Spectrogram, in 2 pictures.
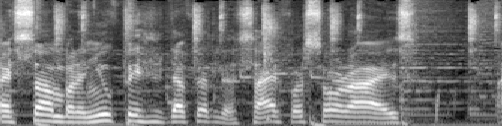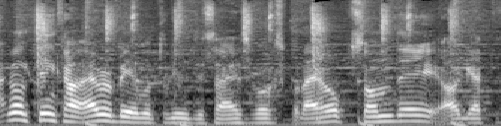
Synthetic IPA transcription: aɪsʌ̃nbʌɾɨnjupʰeɪs̬ɨzdɛfənətˡliəsaɪd̥fə˞sɔɹaɪz̥ | aɪɾõʊ̃nθɪ̃ŋkaɪlˠɛvə˞bieɪbl̩ˠtʰəlivðɪsaɪzbʊksb̥ʌɾaɪhoʊpsʌ̃mdeɪa̰ɪlˠɡɛt̪̚

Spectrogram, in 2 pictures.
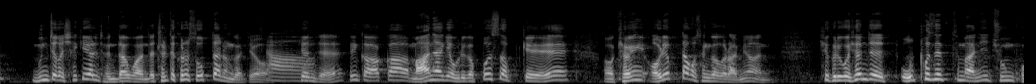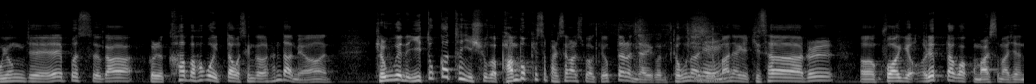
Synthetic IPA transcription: mund͡ʑe̞ɣaɕʰeɡeɯɭtwe̞ndaɡohanɯnde̞t͡ɕʌɭt͈e̞kɯɾʌɭs͈uʌp̚t͈anɯnɡʌd͡ʑo̰çjʌnd͡ʑe̞kɯɲik͈aːk͈amaɲaɡe̞uɾiɡap͈ɯs͈ɯʌp̚k͈e̞ː | ʌkjʌŋeŋiʔʌɾjʌp̚t͈aɡosʰeŋɡaɡɯɭhamjʌn | kɯɾiɡoçjʌnd͡ʑe̞opʰʌsʰe̞ntʰɯmaɲit͡ɕunkoŋjʌŋd͡ʑe̞ːp͈ɯs͈ɯɡakɯʌɭkʰabɦaɡoit̚t͈aɡosʰe̞ŋɡaɡɯɭɦandamjʌn | kjʌɭɡuɡe̞nɯnit͈ok͈atʰɯniɕ͈uɡapambokʰe̞sʰʌpaɭs͈e̞ŋɦaɭs͈ubak͈eʌp̚t͈anɯnjaiɡʌtʌɡunad͡ʑiɡɯmaɲaɡe̞kisʰaɾɯɭ | ʌkuɦaɡiʌɾjʌp̚t͈aɡoak͈amaɭs͈ɯmɦaɕʰʌn

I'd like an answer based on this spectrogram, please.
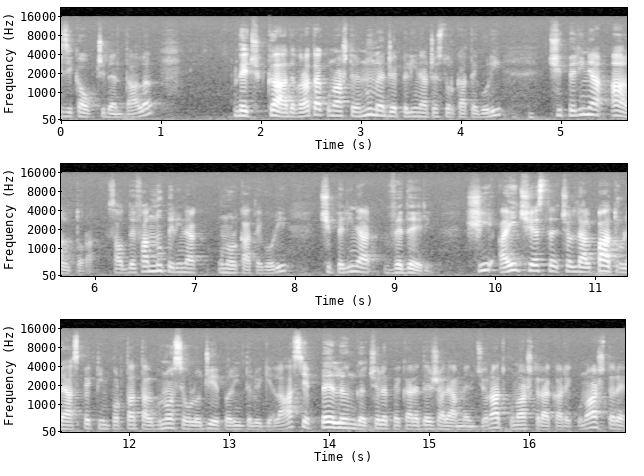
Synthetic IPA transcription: fizikao̞k̚t͡ʃid̪e̞nt̪alə | d̪e̞t͡ʃʲkəad̪evəɾat̪akunoaʃt̪e̞ɾe̞nume̞rd͡ʒe̞pe̞lineaːt͡ʃe̞st̪o̞rkat̪e̞ɡo̞ɾijt͡ʃipe̞lineaʔalt̪o̞̰ɾa̰sawd̪e̞fap̚t̪nupe̞linea | uno̞rkat̪e̞ɡo̞ɾij | t͡ʃipe̞lineave̞d̪e̞ɾḭ | ʃiait͡ʃʲje̞st̪e̞t͡ʃe̞ld̪ealpat̪ɾuleaːspe̞k̚t̪impo̞rt̪ant̪alɡno̞seo̞lo̞d͡ʒije̞jpəɾint̪e̞lujɡʲe̞lasiepe̞lɨŋɡət͡ʃe̞le̞pe̞kaɾe̞d̪e̞ʒaleamːe̞nt̪sio̞nat̪kunoaʃt̪eɾeakaɾekunoaʃt̪e̞ɾe̞

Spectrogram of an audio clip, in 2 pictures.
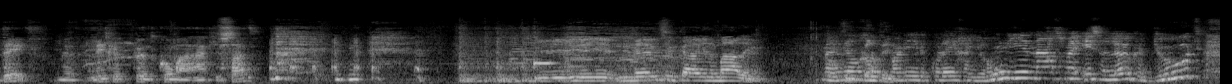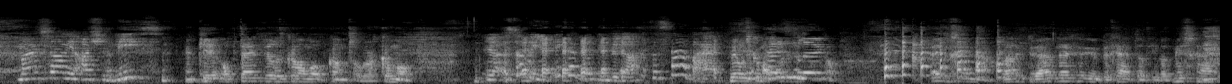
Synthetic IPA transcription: deːt | mɛtlɪkəpøntkɔmaaːkʰjəsat | jijəənøsəkajənəmaːlɪŋ | mɛʋɪlˠʋadɪdəkoleːχajərunhiərnaːstməʔɪsənløːkəduːtmarətsɔwjəʔɔsjəbliftənkɪːɹɔptɛjtʋɪlˠəkoːməɔp̚kɑntʰo̰ːɹkɔmɔp | jasɔriɪkɛpɔdibədɑxtətstaːtdaːrɪsəəløːkp | evəalaːtɪknyœɥtlɛχəybəχrɛjp̚d̥ɔtɦiːəʋɔtmɪsχa

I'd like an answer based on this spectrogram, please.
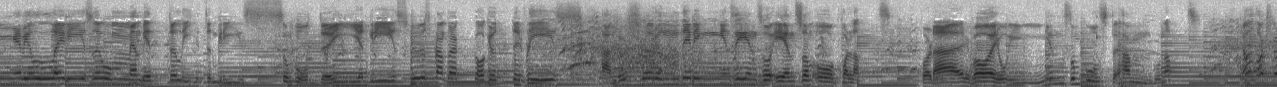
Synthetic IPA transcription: ŋːəʋɪlæɪʋiːsəɔmɛnbit̪ːəliːt̪ənɡɾiːs | sɔmbʊd̪ːəɪɛt̪ɡɾiːshʉːsblɑnt̪mœkːɔkʉt̪ːəɾfliːs | hɑnd̪ʉʂəɾʉnt̪ɪbɪŋːənsiːnsɔʔensɔmʔoːɡfɔɭɑt̪ː | fɔɖæɾʋɑɾjʊɪŋː | ənsɔmkʰuːst̪əhɑmɡʊnɑt̪ː | jɑːt̪ʰɑkskɑ

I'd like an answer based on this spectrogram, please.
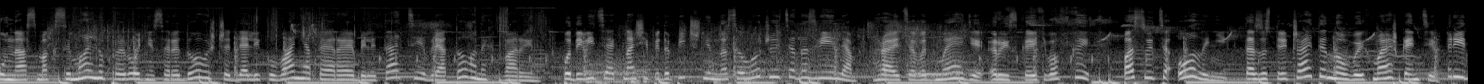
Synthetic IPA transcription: ʊnɑsmɐksɪmɑlʲnɔpɾɪɾɔdʲnʲiseɾed̪ɔʋɪʃt͡ʃɛd̪ʲlʲɐlʲikʊʋɑnʲːɐt̪ɐɾeɐbʲilʲit̪ɑt͡sʲijiʋɾʲɐt̪ɔʋɐnɪxt̪ʋɐɾɪn | pɔd̪ɪʋʲit͡sʲːɐjɐknɑʃʲipʲid̪ɔpʲit͡ʃnʲinɐselˠɔd͡ʒʊjʊt͡sʲːɐd̪ɔzʲʋʲilʲːɐmɦɾɑjʊt͡sʲːɐʋed̪mɛdʲiɾɪskɐjʊtʲʋɐwkɪpɐsujt͡sʲːɐʔɔlˠenʲit̪ɐzʊst̪ɾʲit͡ʃɑjt̪ɛnɔʋɪxmɛʃkɐnʲt͡sʲiwɾʲi

